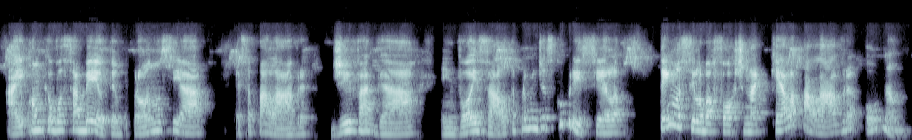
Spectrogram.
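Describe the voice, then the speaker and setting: Low-voiced woman teaching an online class. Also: gravelly, bright, forceful tone, reverberant. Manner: explanatory, asks the class rhetorical questions. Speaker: primary school teacher.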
